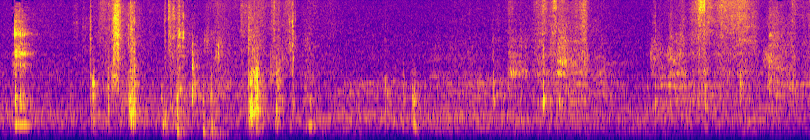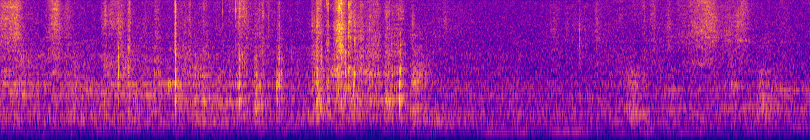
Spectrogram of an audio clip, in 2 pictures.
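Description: Packaging handled by hand: taps and rustles of a plastic-sleeved screen-protector film and a cardboard pencil-case box, with a few sharp clicks in the first two seconds, growing quieter after about nine seconds.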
